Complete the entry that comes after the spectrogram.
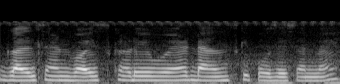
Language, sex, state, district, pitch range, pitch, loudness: Hindi, female, Uttar Pradesh, Muzaffarnagar, 180-195 Hz, 190 Hz, -16 LUFS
